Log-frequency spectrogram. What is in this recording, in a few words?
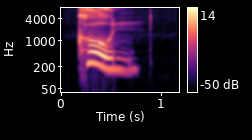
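"cone", English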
